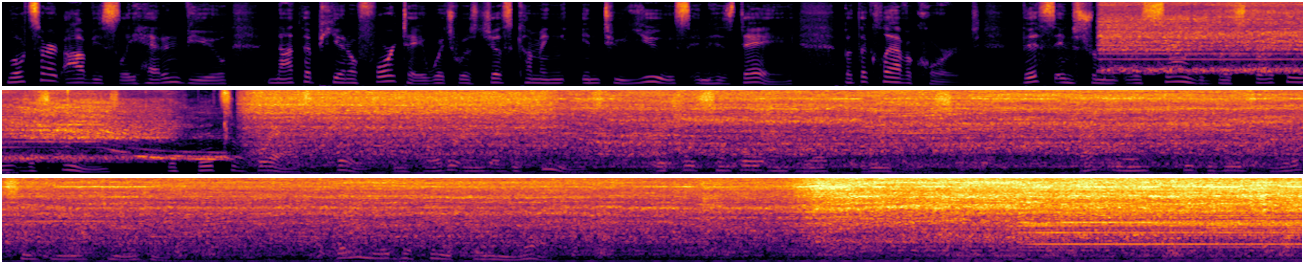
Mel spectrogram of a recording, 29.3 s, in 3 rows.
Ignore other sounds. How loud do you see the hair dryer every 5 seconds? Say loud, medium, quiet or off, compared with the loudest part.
off, medium, medium, medium, medium, loud.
